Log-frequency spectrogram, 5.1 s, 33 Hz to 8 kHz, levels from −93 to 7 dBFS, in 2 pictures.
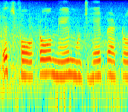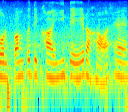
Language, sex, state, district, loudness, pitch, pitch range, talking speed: Hindi, female, Madhya Pradesh, Katni, -16 LUFS, 195 Hz, 185-205 Hz, 115 wpm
